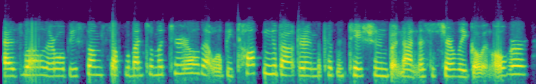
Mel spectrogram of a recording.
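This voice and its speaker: A woman housing counselor opening a webinar with a measured, scripted welcome. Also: on the high side, fairly even intonation, creaky, no room sound. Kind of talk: webinar presentation. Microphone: video call. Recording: tinny phone-like line.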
